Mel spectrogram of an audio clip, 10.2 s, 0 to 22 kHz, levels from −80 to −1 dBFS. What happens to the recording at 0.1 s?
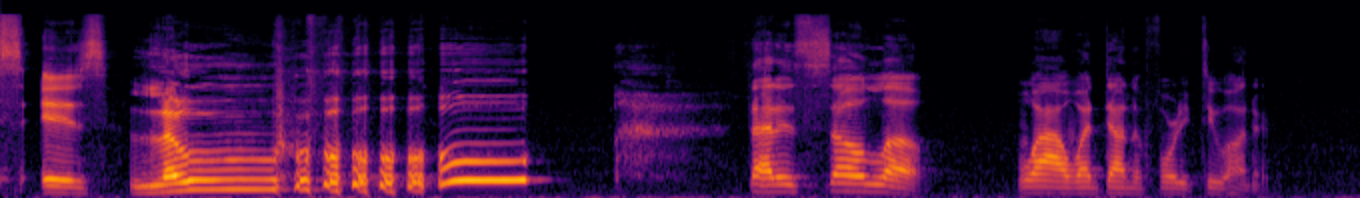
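Nothing goes wrong at 0.1 s; the audio is intact at that moment, with no fault audible.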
